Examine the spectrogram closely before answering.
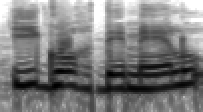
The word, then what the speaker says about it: IgorDeMelo: Quem não conhece o trabalho do Igor ainda, dá uma olhadinha no Instagram, @IgorDeMelo, o D é mudo.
